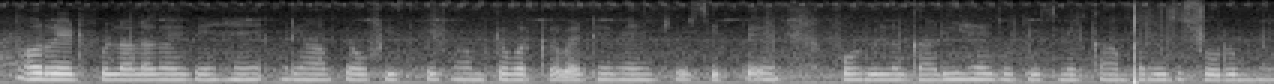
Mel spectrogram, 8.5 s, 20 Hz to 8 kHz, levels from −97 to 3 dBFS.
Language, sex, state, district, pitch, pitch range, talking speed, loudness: Hindi, female, Punjab, Kapurthala, 195 Hz, 190-200 Hz, 240 wpm, -24 LUFS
